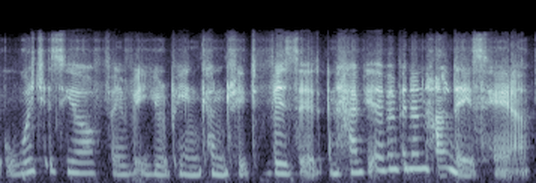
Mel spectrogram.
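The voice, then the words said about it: Noticeable non-native accent. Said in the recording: “Obsessed with her accent.”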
